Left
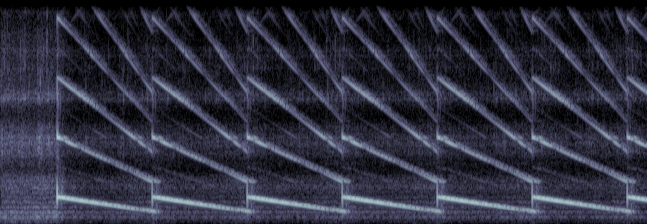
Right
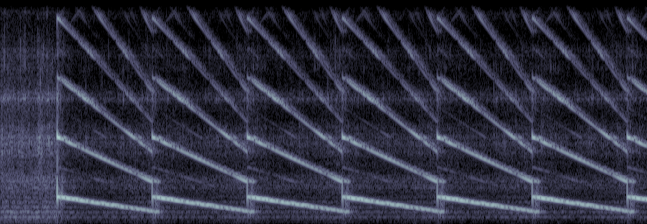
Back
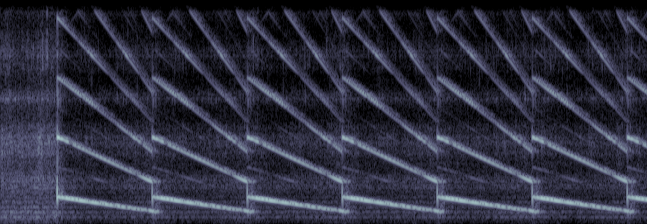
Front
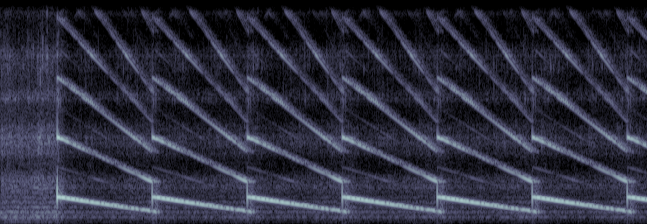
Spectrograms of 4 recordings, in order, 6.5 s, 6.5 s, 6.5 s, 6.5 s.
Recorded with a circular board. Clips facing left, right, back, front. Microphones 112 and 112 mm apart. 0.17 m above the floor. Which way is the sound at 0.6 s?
55° left.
